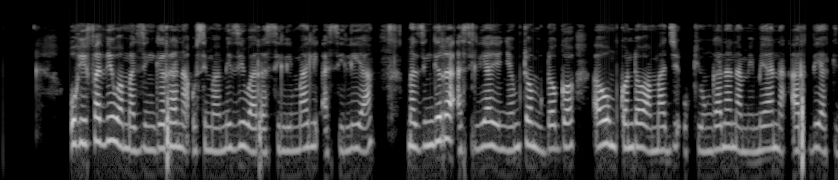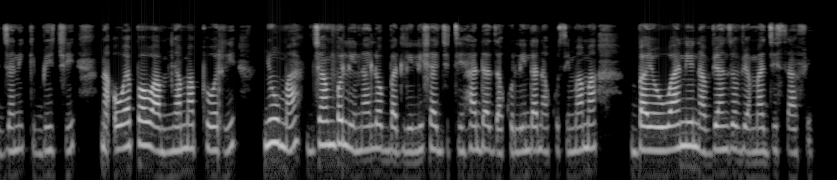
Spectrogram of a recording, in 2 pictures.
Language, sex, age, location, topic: Swahili, female, 18-24, Nairobi, government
